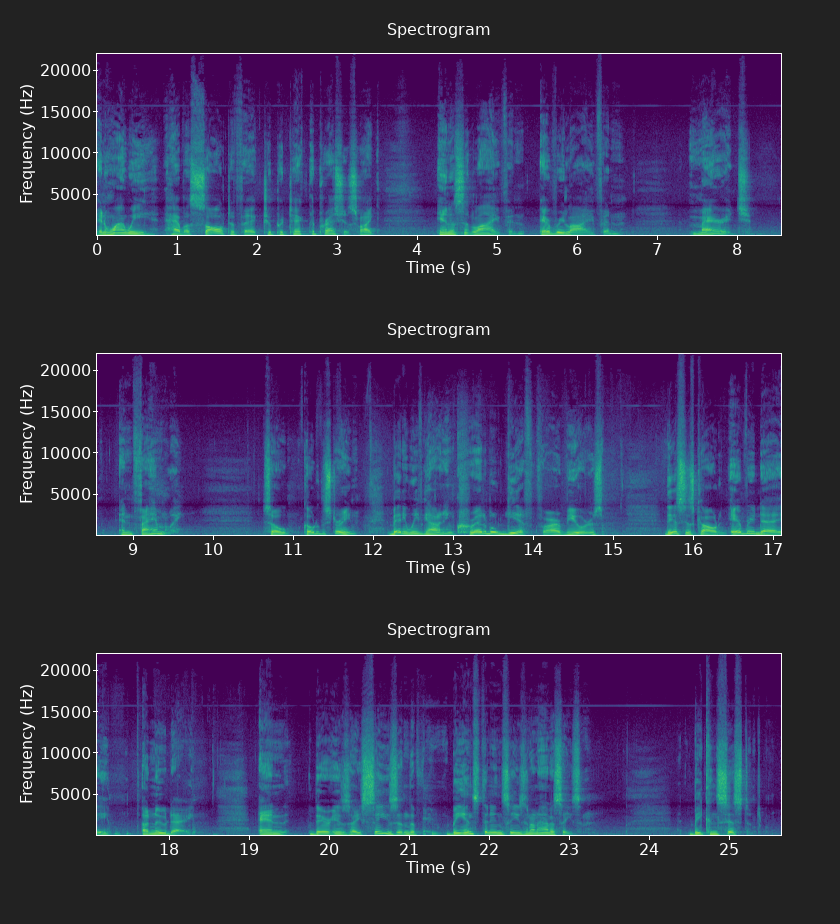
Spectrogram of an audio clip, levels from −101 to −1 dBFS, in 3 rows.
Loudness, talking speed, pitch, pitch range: -29 LUFS, 140 wpm, 140 Hz, 120-170 Hz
